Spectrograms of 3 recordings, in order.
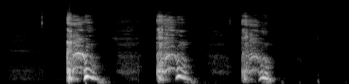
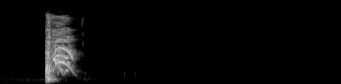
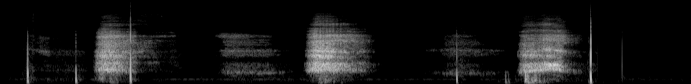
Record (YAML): three_cough_length: 3.5 s
three_cough_amplitude: 32767
three_cough_signal_mean_std_ratio: 0.39
cough_length: 3.4 s
cough_amplitude: 29308
cough_signal_mean_std_ratio: 0.23
exhalation_length: 6.9 s
exhalation_amplitude: 32768
exhalation_signal_mean_std_ratio: 0.35
survey_phase: beta (2021-08-13 to 2022-03-07)
age: 45-64
gender: Female
wearing_mask: 'No'
symptom_none: true
smoker_status: Ex-smoker
respiratory_condition_asthma: false
respiratory_condition_other: false
recruitment_source: REACT
submission_delay: 2 days
covid_test_result: Negative
covid_test_method: RT-qPCR
influenza_a_test_result: Negative
influenza_b_test_result: Negative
